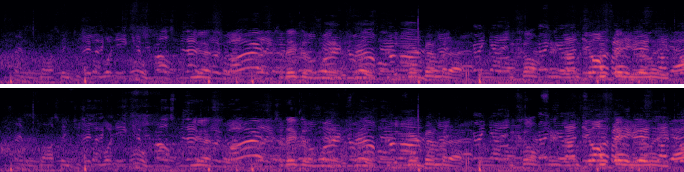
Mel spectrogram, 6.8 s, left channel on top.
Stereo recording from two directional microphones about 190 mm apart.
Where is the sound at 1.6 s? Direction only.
50° right (ahead or behind).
